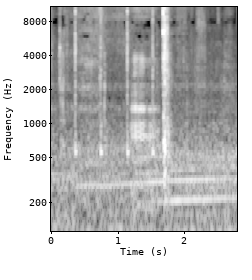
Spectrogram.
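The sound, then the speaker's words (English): A steady low engine rumble from inside a car, with a series of regular clicking ticks like a turn indicator as the car pulls out into traffic. No one speaks. “And excuse me while I get out into the traffic.”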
